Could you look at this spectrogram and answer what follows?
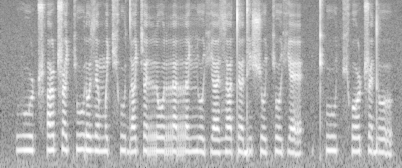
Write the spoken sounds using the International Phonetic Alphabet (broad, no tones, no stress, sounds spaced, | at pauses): v u ʈ͡ʂʰ ʌ ʈ͡ʂ ʌ c u ɾ ʊ z ə m ə t͡ɕʰ u d ʌ c ə r o r ʌ r ʌ ɲ ʊ ç ɜ z ʌ t ə d i ʃ ʊ c ʊ ç ɛ | cʰ u t͡ɕʰ o ʈ͡ʂ ə d ʊ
